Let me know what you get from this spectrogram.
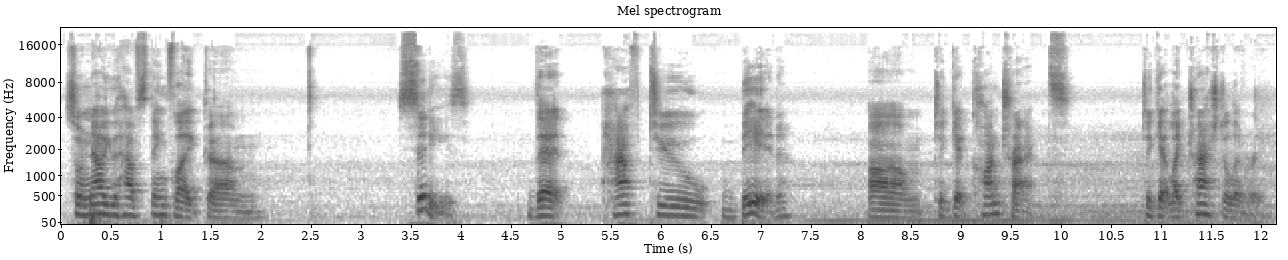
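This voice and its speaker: Guy on a stream ranting casually, explaining stuff in an opinionated way, ordinary middle pitch. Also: expressive, slow pace, long pauses, fairly bright tone, slight background noise. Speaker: streamer and cultural historian. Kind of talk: casual livestream monologue.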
